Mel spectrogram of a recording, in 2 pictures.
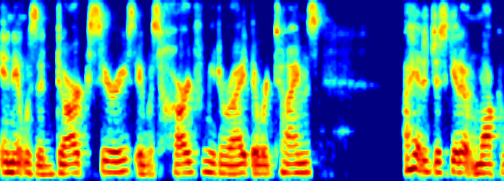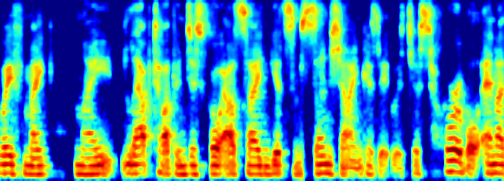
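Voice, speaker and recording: A woman's voice: low voice, gravelly, husky. A woman author giving an earnest, conversational talk to a writers' group over a video call. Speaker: guest speaker author.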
